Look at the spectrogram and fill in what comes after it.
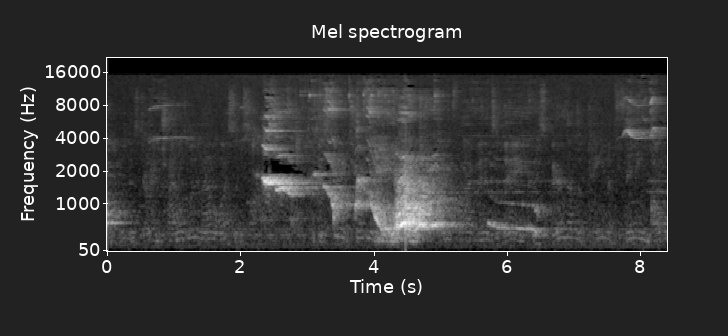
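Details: A Jack Russell Terrier gives high, whiny yelps and sliding barks at a dog on TV, with speech in the background.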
